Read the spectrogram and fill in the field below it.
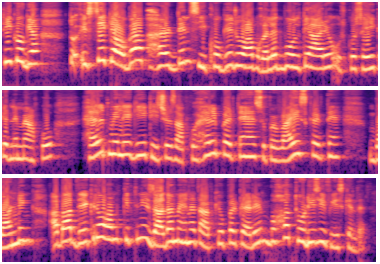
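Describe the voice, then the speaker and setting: A woman's voice: sits high, a little fast, mellow. A woman with a Pakistani accent, an English course instructor explaining how her course works, posing rhetorical questions and slipping English phrases into her talk.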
